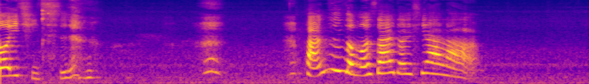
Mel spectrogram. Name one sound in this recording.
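A young woman speaks playfully close to a microphone.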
